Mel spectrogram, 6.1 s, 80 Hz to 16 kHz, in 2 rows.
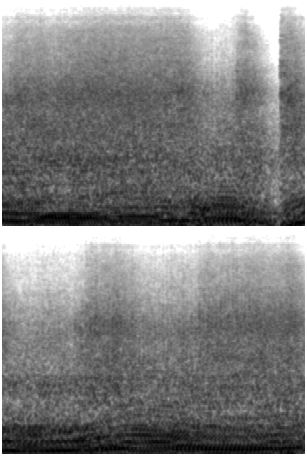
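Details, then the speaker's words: Junkyard turbocharged Holden 253 V8 in an HQ, first start: loud uneven roar surging and dipping for a few seconds, brief rough run; owner suspects lean because fuel bulbs weren't filled properly, fuel coming out of carburettor. "Didn't run very long, it didn't sound like it was probably running a bit lean, because I don't know how to fill those fuel bulbs up properly."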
